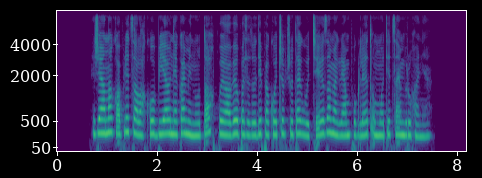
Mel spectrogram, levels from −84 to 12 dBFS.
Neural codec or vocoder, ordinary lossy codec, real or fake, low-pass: none; none; real; 7.2 kHz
